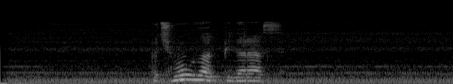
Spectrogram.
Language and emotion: Russian, neutral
